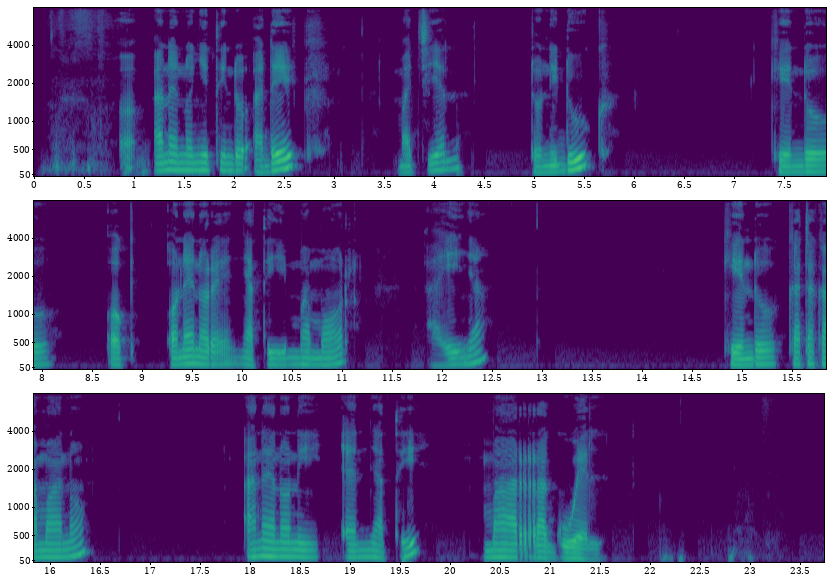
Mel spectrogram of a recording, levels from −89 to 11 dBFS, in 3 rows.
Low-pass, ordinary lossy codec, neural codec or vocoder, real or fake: none; none; none; real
